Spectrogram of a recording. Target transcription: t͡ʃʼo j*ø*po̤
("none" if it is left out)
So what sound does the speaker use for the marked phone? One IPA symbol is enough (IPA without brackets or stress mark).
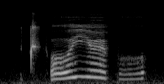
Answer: ø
